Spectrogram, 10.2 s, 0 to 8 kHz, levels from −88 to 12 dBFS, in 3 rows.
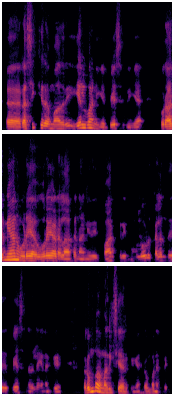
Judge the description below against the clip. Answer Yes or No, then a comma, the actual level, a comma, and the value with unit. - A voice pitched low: Yes, low, 130 Hz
